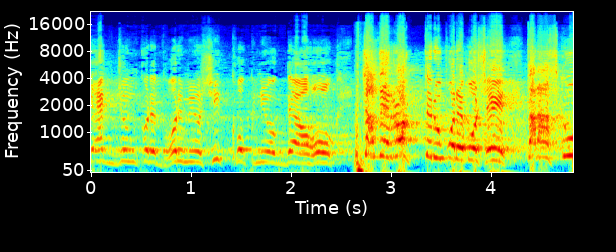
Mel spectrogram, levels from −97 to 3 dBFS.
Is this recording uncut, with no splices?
no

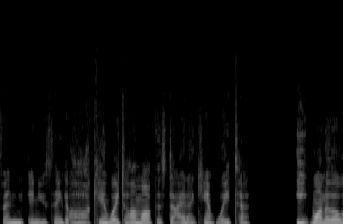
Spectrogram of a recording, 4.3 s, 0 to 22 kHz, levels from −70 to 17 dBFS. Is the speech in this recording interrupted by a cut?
yes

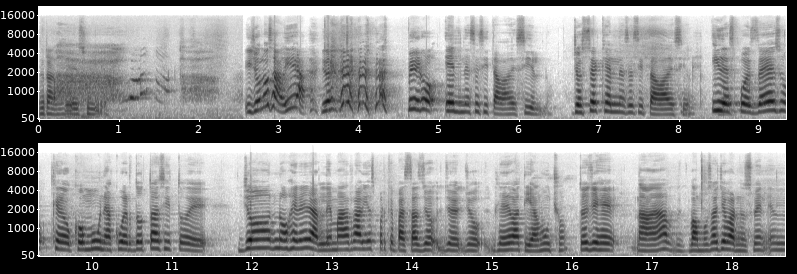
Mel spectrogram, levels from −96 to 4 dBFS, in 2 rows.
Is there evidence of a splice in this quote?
no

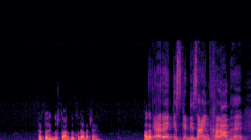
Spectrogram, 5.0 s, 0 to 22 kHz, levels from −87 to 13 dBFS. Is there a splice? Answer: yes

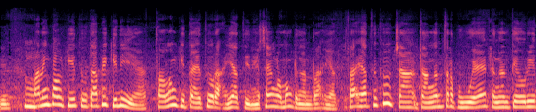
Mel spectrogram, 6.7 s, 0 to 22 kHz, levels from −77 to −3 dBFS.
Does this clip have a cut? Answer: yes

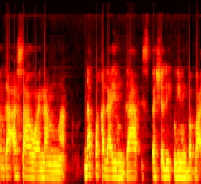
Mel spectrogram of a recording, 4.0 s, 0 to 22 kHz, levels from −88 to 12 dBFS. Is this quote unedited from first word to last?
yes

